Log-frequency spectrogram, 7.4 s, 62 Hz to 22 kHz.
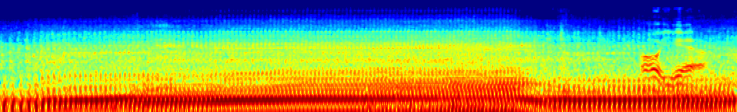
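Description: A Honda 300 motorcycle engine runs steadily while riding, a loud continuous rumbling drone close by with a brief voice near the end.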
